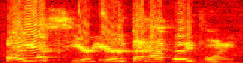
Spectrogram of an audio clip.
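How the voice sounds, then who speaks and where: A man's voice: extremely high pitch, very animated, a loud crowd, low-quality recording. A man working as game master of a tabletop horror game, narrating and explaining rules casually, often repeating his words as he goes. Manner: halting, repeats words and phrases.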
